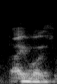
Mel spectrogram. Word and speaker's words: Bayreuth: And then, interestingly, Bayreuth is the German pronunciation, is only 40 miles from Neustadt.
